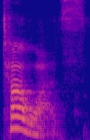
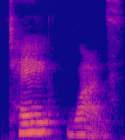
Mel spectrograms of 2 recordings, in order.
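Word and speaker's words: Teiwaz: It's Tawaz. No, it's Tewaz. Tewaz. All right.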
